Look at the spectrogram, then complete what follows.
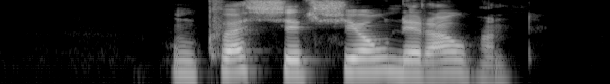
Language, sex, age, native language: Icelandic, female, 10, Icelandic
